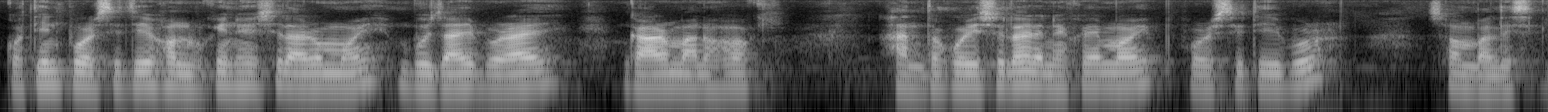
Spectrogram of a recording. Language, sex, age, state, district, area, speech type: Assamese, male, 60+, Assam, Nagaon, rural, spontaneous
